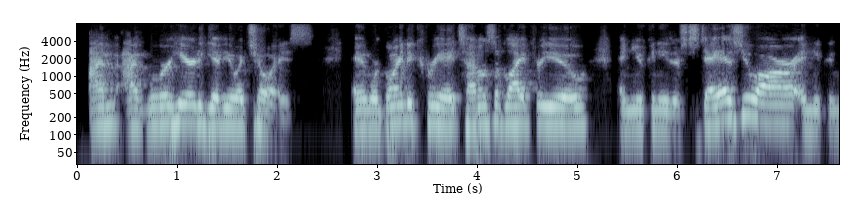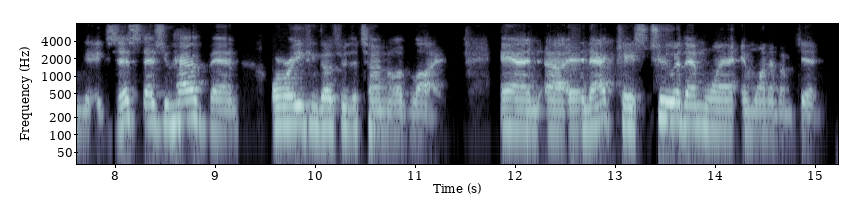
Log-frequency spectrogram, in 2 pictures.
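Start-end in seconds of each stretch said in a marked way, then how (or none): none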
